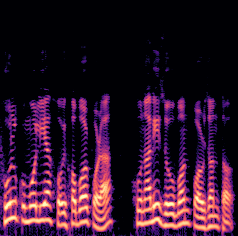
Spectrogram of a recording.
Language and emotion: Assamese, neutral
